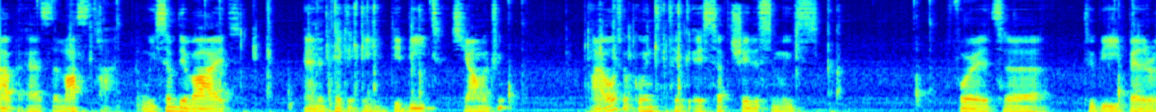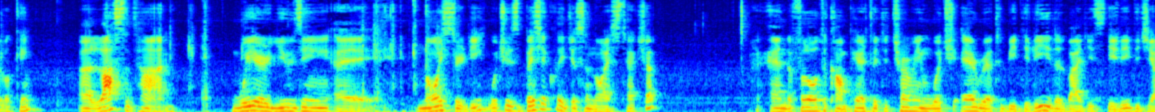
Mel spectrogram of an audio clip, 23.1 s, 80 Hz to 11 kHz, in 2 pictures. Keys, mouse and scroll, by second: 1.1 click, 2.3-5.2 drag, 5.2 ctrl+a.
